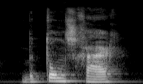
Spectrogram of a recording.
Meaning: bolt cutter, bolt cutters
- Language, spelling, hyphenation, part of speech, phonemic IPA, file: Dutch, betonschaar, be‧ton‧schaar, noun, /bəˈtɔnˌsxaːr/, Nl-betonschaar.ogg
